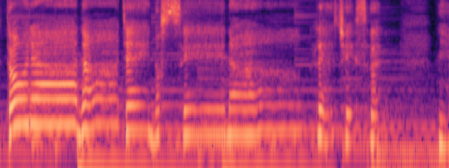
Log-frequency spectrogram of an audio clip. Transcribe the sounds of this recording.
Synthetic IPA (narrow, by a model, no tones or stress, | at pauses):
t̪oɾanad͡ʑʲejnos | ɪna | ɾɛt͡ɕisvɛ | ɲi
